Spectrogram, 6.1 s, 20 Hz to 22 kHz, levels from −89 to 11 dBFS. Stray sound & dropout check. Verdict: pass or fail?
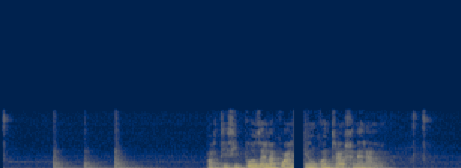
fail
